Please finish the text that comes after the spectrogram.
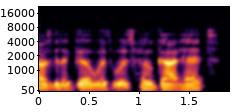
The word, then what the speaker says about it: hoe gaat het: The only ones I got down was like not got down, but the one I was gonna go with was "Ho got het." hoe gaat het?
